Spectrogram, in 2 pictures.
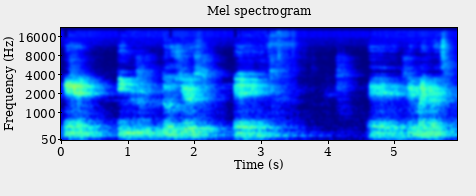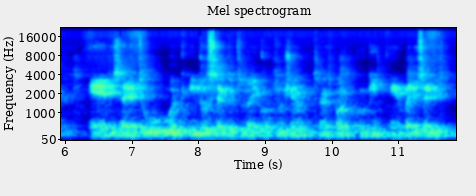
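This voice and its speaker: Young Spanish-speaking man, low and flat, presenting haltingly with many fillers and restarts, heard from far off in a roomy space. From Venezuela. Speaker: language student presenting. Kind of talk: class presentation. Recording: distant, echoey room.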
